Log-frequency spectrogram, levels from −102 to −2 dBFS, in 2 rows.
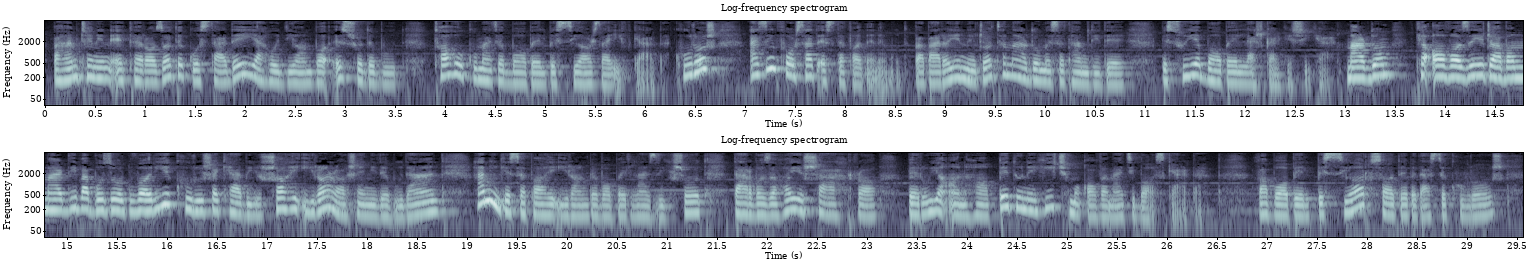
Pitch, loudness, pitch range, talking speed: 160 Hz, -28 LUFS, 140-195 Hz, 145 wpm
